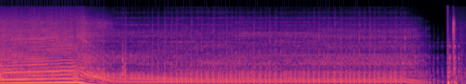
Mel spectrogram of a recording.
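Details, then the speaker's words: Stihl saw after sitting unused, cutting wood: high scream drops to lower even pulsing in the cut then eases back; owner judges carb tune very close, maybe a hair lean, cutting well with a slightly dull chain. "so it is very very close it may be just a hair on the lean side but two-stroking in the cut for cycling when you let off the pressure it's a change in sound that after a while you kind of can hear it sounds okay to me it's cutting good"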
